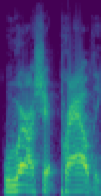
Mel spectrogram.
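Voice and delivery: ordinary talk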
